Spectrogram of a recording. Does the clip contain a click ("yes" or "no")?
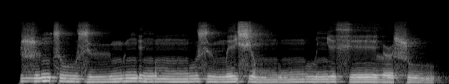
no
